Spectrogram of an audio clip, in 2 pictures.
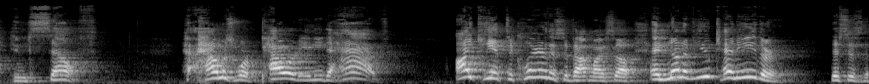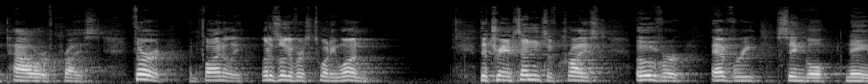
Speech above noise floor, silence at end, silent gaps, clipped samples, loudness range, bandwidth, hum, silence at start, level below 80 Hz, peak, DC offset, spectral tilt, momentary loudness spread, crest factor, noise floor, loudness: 44 dB; 0 s; none; under 0.1%; 2 LU; 16.5 kHz; none; 0.1 s; -60 dBFS; 0 dBFS; under 0.1%; -5 dB/octave; 12 LU; 16 dB; -59 dBFS; -15 LUFS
